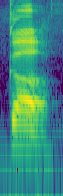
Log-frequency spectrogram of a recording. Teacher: So the back of your tongue touches the upper palate.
